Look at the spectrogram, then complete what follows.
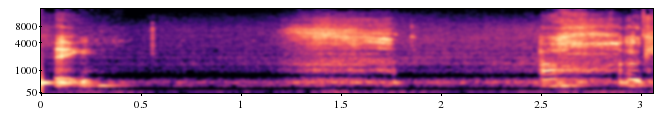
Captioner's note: sighs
